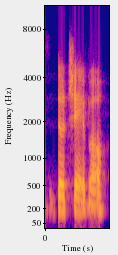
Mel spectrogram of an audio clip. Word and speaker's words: Docebo: going to be called Docebo, but we are actually headquartered in Italy, and so you Sure. kind of have to put a little Italian flair on it. So the right pronunciation is Docebo.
